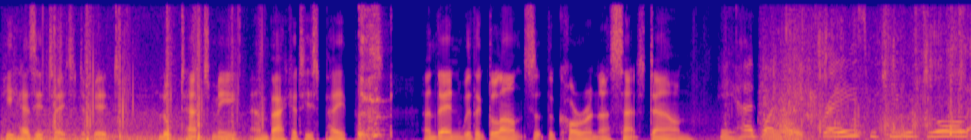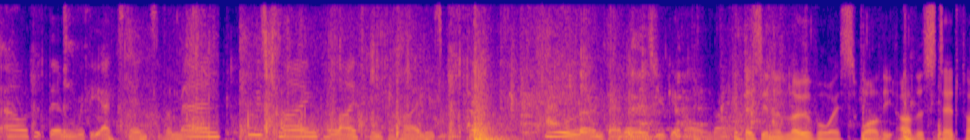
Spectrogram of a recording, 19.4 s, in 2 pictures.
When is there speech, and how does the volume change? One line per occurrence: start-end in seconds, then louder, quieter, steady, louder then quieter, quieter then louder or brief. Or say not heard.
0.0-19.3 steady.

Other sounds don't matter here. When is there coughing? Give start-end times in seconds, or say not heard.
3.5-4.0, 9.6-10.8, 15.8-16.8.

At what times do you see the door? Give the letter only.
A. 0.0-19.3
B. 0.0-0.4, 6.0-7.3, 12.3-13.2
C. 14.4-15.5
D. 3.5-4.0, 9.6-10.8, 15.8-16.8
C.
